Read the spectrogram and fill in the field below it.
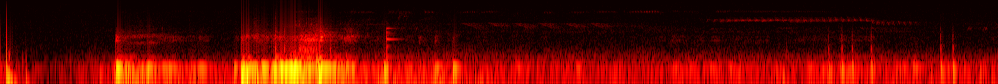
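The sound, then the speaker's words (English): A male rufous hummingbird's dive display: a loud, rushing buzzy burst swells and fades within a couple of seconds, followed by thin, high chirps and faint twittering calls over a low rumble. “Dive by male rufous, object unknown.”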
